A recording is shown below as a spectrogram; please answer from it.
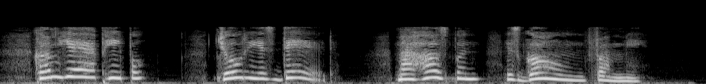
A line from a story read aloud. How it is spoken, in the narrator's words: cried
